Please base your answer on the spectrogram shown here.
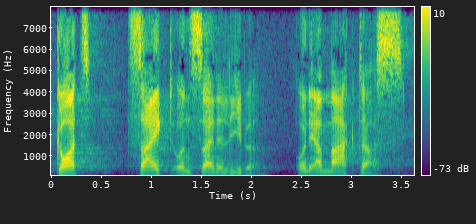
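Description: A man preaching an informal sermon in an animated, conversational way, speaking directly to his listeners. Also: mid-range voice, takes it slowly. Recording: reverberant hall sound.

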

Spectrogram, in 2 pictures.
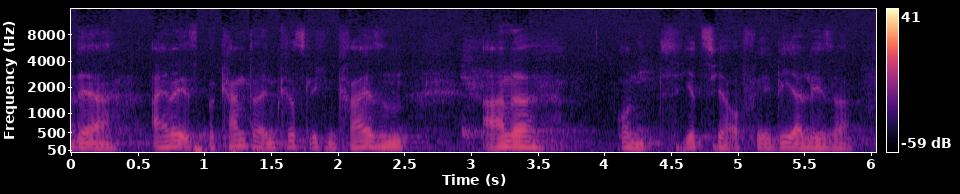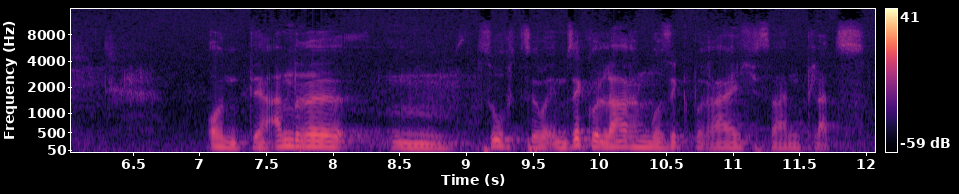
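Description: A man in his sixties from Westphalia, preaching to a small gathering in a conversational, personal way with lively emphasis. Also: mid-range voice. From Westphalia, Germany. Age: 60s. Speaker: pastor. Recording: reverberant hall with faint hiss.

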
